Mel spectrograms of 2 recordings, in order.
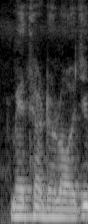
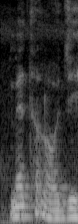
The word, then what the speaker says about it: मेथोलॉजी: मेथोडोलॉजी भी कुछ लोग बोलते हैं, लेकिन मेरे विचार से सही उच्चारण उसका मेथोलॉजी ही है, विधि और प्रविधि।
